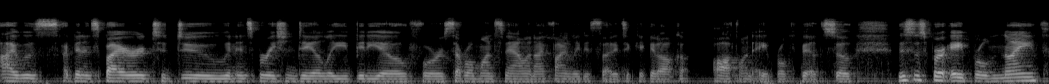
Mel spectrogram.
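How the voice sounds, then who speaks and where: With fairly even intonation, a woman talks in a very deep, low voice. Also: moderate pace. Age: 60s. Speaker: video blogger sharing daily inspiration. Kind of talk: personal reflective monologue. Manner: halting, with fillers and self-corrections.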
